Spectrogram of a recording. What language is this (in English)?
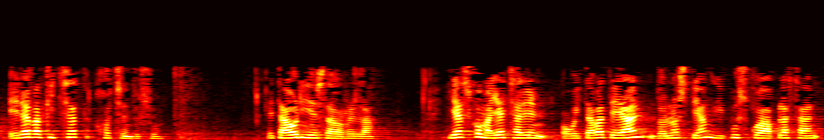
Basque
